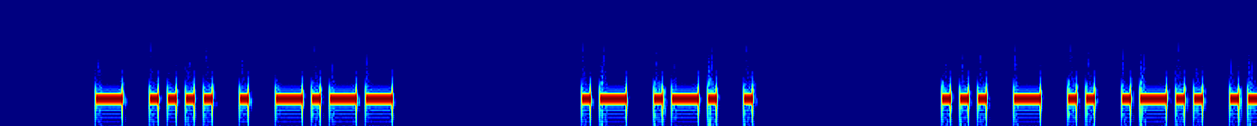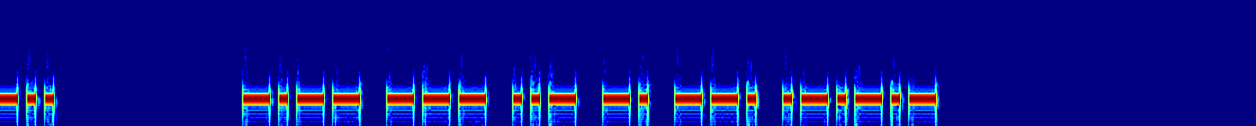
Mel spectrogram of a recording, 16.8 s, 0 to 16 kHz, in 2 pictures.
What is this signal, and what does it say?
Morse code, heard as a keyed tone, about 20 wpm, 700 Hz. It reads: THEY ARE STILL YOUNG.
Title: 3x Word-Spacing - Sentences from Top 400 Words - 20wpm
